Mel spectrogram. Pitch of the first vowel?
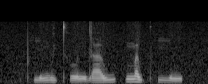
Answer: low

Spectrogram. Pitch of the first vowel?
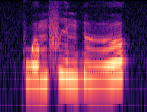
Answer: rising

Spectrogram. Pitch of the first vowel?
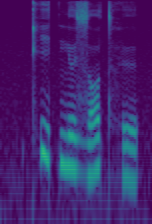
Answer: falling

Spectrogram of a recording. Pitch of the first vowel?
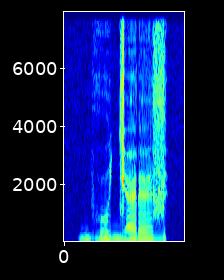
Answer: falling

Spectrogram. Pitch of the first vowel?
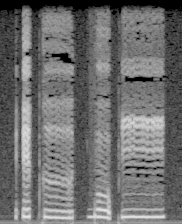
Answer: rising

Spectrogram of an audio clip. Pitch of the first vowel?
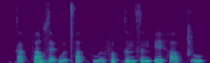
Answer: low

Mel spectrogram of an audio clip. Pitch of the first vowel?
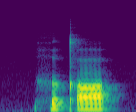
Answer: high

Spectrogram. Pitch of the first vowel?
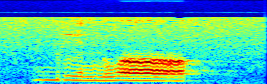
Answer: low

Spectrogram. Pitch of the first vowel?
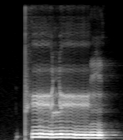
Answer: low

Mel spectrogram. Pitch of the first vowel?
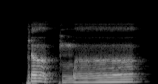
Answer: falling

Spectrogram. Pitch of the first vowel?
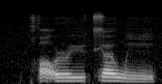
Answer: low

